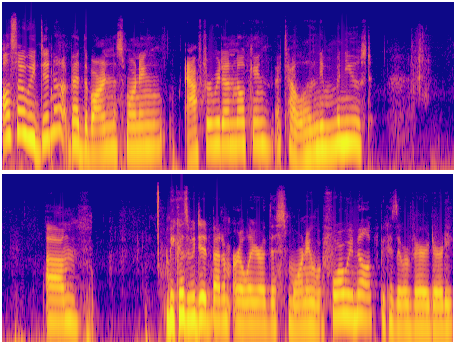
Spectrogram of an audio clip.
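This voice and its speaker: Speaking with a fairly high pitch, a woman keeps a fairly quick pace. Her ordinary pitch variation is broken by long, frequent pauses. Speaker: dairy farm worker and vlogger. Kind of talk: casual vlog narration. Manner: fast.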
